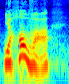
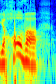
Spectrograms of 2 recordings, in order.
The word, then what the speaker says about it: Jehovah: And so they started actually pronouncing the word the way it was pointed, Jehovah, instead of reading the rabbis wanted them to read.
